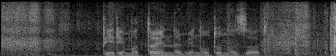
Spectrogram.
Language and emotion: Russian, neutral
